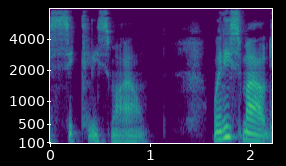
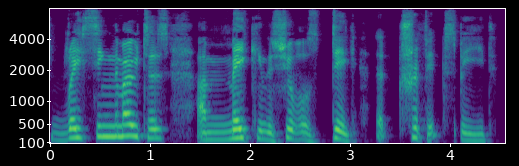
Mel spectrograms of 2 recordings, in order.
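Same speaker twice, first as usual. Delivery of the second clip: plain reading voice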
